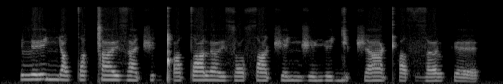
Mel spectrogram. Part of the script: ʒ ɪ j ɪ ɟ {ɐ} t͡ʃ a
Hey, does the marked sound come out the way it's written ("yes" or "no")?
no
